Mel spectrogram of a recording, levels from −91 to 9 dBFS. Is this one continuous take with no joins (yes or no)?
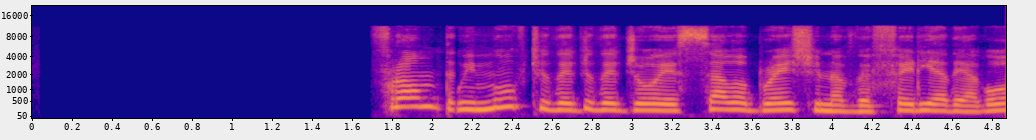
no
